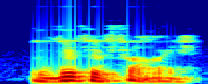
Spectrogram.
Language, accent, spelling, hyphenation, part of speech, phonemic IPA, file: English, Southern England, vivify, viv‧ify, verb, /ˈvɪvɪfaɪ/, LL-Q1860 (eng)-vivify.wav
- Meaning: 1. To bring to life; to enliven 2. To impart vitality to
